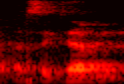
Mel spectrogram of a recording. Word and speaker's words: aceptable: Aceptable. Aceptable. Excelente. Aceptable. So the A is always pronounced like at the dentist. With a big mouth.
